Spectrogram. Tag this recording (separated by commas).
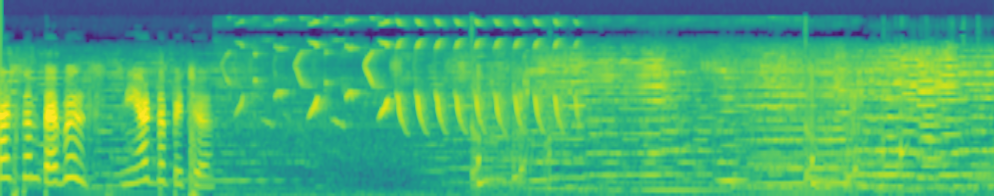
Music, Speech, Bird, Bird vocalization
